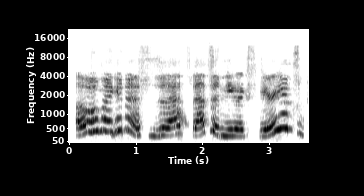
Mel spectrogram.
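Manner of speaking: high-pitched, drawn-out astonishment; retold wide-eyed amazement; shocked amazement. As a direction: act out being amazed, starting way up high. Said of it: "shocked and amazed".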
